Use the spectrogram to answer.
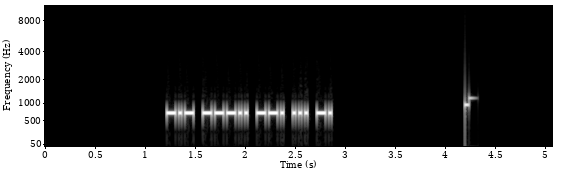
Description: Morse code, heard as a keyed tone, about 40 wpm, 700 Hz. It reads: K8GSN
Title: USA Call Signs - 5 Characters - 4x Character Spacing - 40wpm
